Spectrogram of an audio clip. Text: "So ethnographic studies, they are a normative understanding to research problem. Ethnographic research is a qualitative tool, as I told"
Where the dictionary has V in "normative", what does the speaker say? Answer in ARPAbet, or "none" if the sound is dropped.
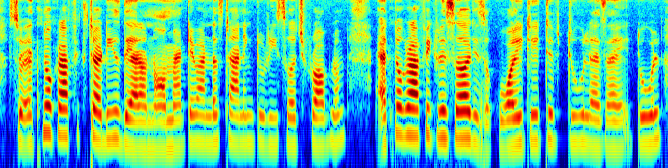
V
